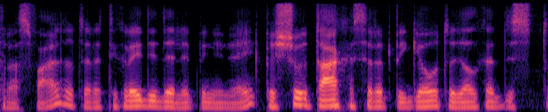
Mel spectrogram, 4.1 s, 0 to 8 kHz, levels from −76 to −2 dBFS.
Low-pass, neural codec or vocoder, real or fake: 7.2 kHz; codec, 16 kHz, about 1 kbps, DyCAST, with the encoder's durations; fake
